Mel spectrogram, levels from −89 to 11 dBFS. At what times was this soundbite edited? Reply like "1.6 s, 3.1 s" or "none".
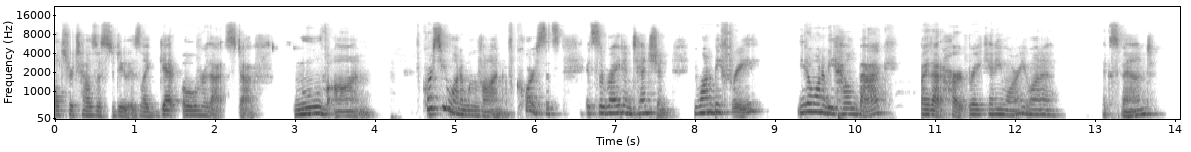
none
